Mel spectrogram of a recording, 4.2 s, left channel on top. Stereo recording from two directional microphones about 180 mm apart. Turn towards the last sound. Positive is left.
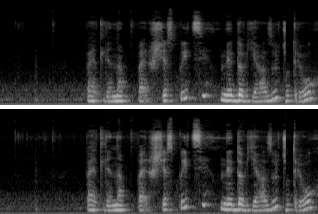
turn(degrees=-40)  # may be behind; listen again after turning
